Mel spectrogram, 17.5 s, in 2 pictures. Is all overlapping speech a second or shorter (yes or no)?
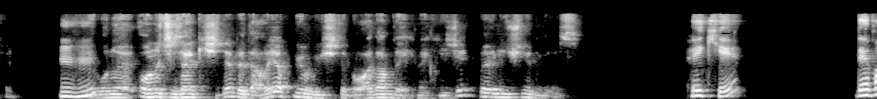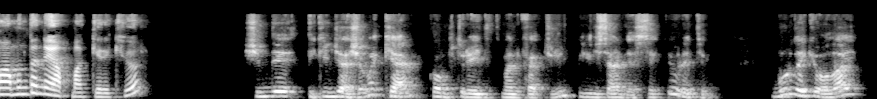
yes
